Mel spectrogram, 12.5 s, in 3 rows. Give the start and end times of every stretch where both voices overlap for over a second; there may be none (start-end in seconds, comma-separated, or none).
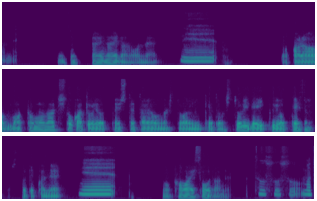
none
